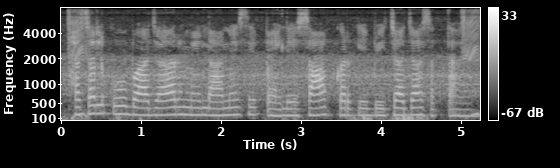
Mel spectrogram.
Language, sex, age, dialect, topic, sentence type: Hindi, female, 31-35, Awadhi Bundeli, agriculture, question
